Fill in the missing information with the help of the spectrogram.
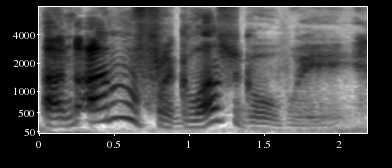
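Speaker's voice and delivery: slow, soft try at a Glasgow accent; quietly testing a Scottish accent line; practised Scottish accent. Shown as a demonstration. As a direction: rehearse a Scottish intro, slowly. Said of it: "Shit, that's not it".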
